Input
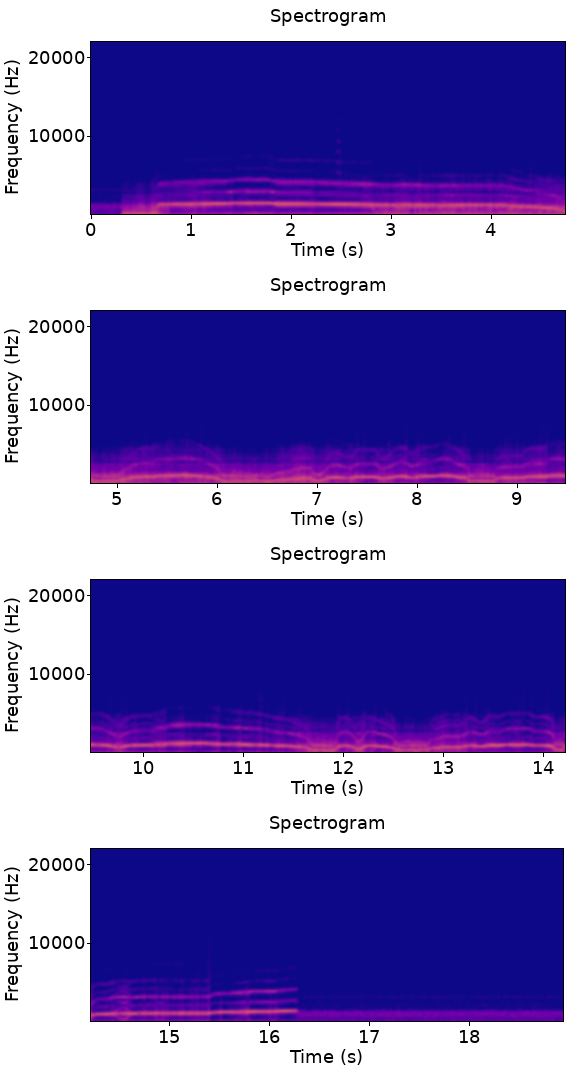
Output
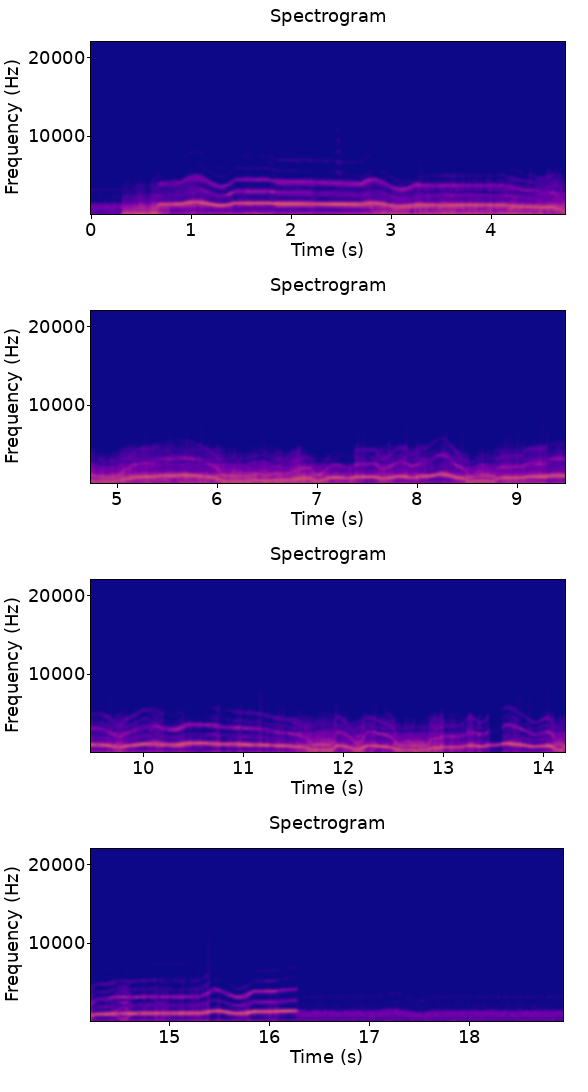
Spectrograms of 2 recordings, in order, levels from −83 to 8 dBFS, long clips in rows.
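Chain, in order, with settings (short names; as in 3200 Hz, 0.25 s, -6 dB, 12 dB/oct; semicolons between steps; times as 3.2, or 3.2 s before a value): 4.52–5.26 low shelf 160 Hz -11.5 dB; 6.83–7.36 LPF 2500 Hz -> 1400 Hz 12 dB/oct; 12.79–13.61 negative-ratio compressor -36 dBFS, ratio -0.5; record warp 33 1/3 rpm, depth 250 cents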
